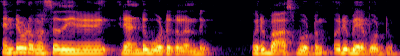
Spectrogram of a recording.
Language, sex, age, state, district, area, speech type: Malayalam, male, 18-30, Kerala, Kannur, rural, spontaneous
